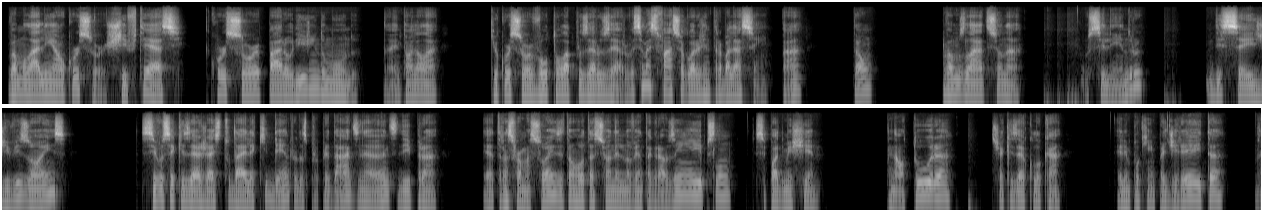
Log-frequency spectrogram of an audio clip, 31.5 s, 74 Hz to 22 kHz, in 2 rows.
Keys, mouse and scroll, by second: 1.5 shift+s, 7.4 middle click, 7.6 scroll up 1, 8.0-10.9 shift+middle drag, 10.9-12.2 drag, 12.5-15.6 drag, 19.3-24.2 drag, 25.6-30.1 drag, 30.1-31.4 middle drag.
